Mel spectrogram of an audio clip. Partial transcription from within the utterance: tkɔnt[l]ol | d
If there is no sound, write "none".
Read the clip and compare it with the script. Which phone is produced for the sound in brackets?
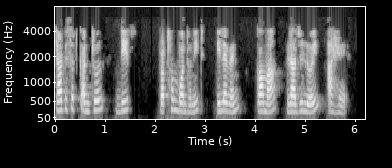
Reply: ɹ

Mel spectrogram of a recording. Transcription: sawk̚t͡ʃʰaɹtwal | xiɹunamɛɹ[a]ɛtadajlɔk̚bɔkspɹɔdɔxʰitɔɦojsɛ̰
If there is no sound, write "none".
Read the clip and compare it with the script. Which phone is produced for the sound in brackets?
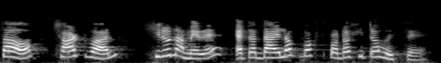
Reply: ɛ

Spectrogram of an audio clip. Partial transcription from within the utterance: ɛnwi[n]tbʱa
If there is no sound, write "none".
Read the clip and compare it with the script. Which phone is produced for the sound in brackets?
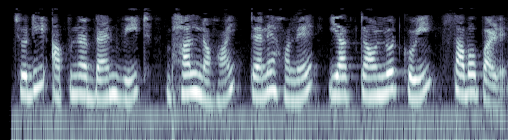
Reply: none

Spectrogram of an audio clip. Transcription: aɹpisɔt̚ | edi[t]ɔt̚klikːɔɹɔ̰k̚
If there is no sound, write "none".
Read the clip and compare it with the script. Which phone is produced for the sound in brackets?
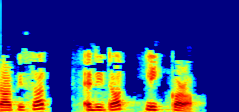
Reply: t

